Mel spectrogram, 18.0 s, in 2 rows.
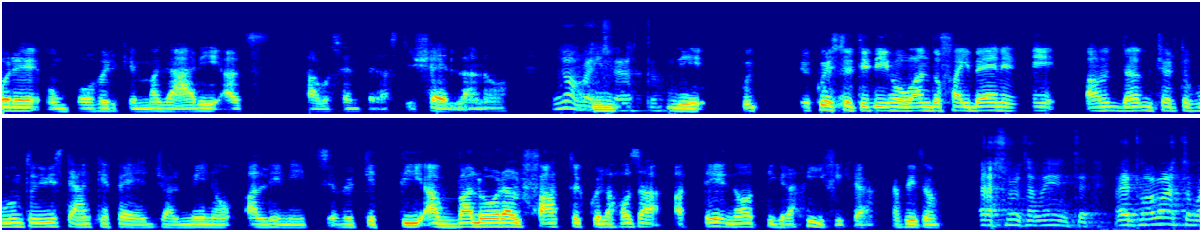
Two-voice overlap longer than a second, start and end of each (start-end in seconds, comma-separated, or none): none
